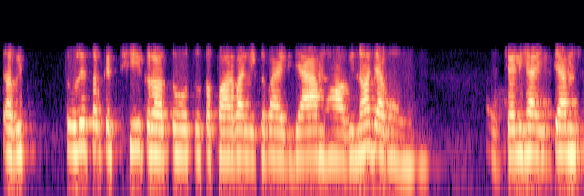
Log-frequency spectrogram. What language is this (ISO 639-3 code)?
mai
